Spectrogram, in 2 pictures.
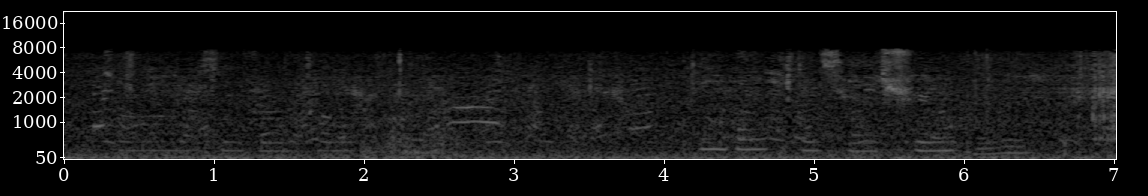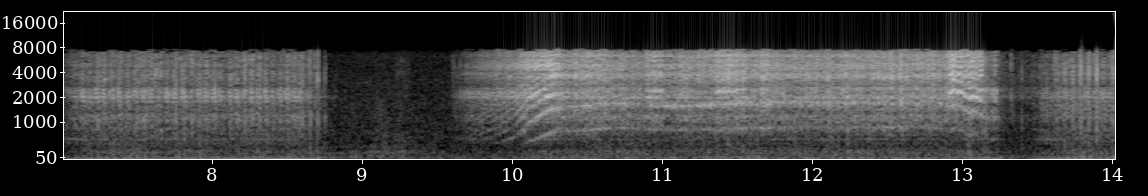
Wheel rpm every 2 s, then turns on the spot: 0, 0, 0, 20, 30, 180, 130.
6-10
